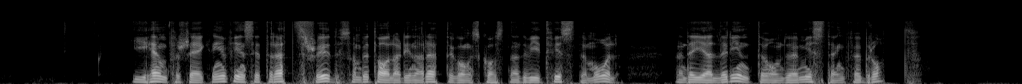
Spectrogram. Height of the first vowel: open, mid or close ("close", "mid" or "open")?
close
